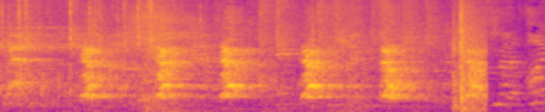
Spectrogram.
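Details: Pumpkin, a Rottweiler puppy filmed at home while growing up from birth to six months, gives six sharp, evenly spaced barks about half a second apart, then a short burst of noise.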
